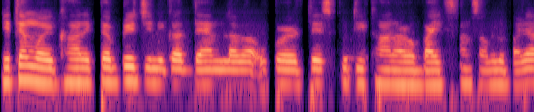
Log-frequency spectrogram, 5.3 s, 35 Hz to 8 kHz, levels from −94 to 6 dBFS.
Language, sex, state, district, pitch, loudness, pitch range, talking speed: Nagamese, male, Nagaland, Dimapur, 140 Hz, -18 LUFS, 135-150 Hz, 200 wpm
